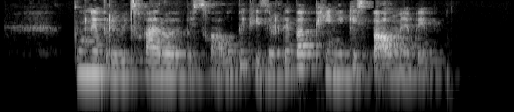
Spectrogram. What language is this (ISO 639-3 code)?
kat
